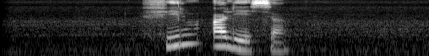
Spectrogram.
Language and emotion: Russian, neutral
